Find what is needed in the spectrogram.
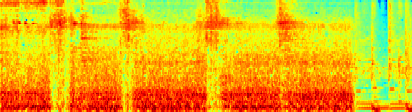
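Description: Loud, steady machinery noise of a ship's engine room, heard over background music, cutting off suddenly near the end.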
